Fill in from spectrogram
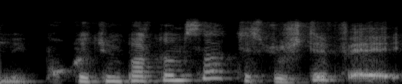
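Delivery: high, wounded protest; plead, baffled and hurt; hurt friend. Acted. Snubbed friend asking why, high and hurt. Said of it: "il dit".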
